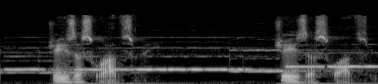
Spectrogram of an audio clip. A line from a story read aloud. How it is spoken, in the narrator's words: near death, he repeated ever so softly to himself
